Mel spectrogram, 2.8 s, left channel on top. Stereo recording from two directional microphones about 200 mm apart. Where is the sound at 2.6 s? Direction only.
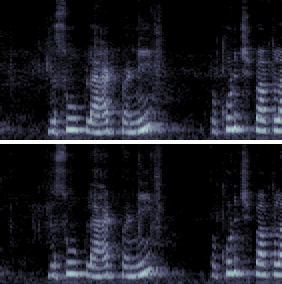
20° right (ahead or behind).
